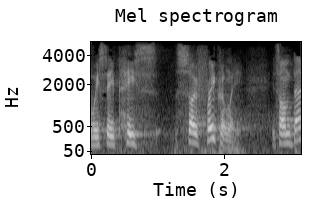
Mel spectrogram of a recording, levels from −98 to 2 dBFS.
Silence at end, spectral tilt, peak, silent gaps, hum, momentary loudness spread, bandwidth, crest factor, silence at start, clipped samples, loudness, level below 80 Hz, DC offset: 0 s; -7.5 dB/octave; -12 dBFS; none; none; 20 LU; 5.4 kHz; 16 dB; 0 s; under 0.1%; -28 LUFS; -56 dBFS; under 0.1%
